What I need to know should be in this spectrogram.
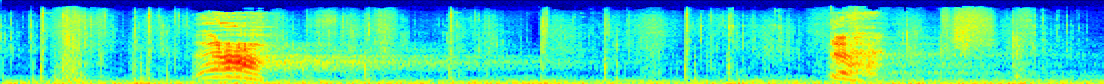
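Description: A man grunts with effort while climbing.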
